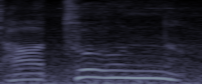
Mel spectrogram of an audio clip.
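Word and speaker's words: Khatun: apparently the K is silent. It's Han, not Ka. Or Khan.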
